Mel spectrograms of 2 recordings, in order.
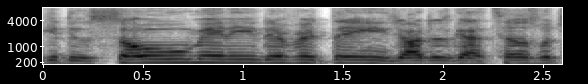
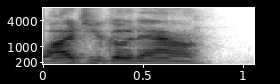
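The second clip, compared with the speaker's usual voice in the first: put-on, dead serious, angry voice; 2 semitones lower than usual. Retelling what a player angrily asked a quarterback: imitating someone dead serious and mad. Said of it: "dead serious".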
